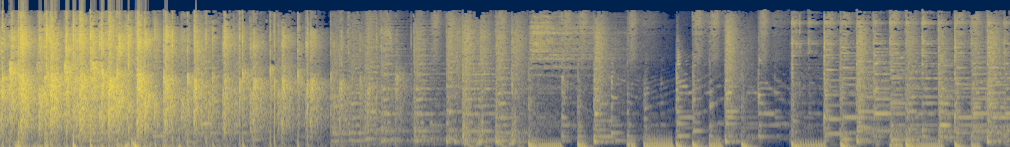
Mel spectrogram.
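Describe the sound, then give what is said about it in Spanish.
Loud audience applause fills the opening few seconds, a dense wash of clapping that fades as a rhythmic music track with a steady bass beat takes over. “Aplausos a todos.”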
